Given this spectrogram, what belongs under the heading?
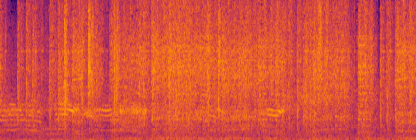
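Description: Dense, continuous gunfire and explosions from the video game Aliens: Colonial Marines fill the whole stretch, loud and relentless, with no clear pauses between shots.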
